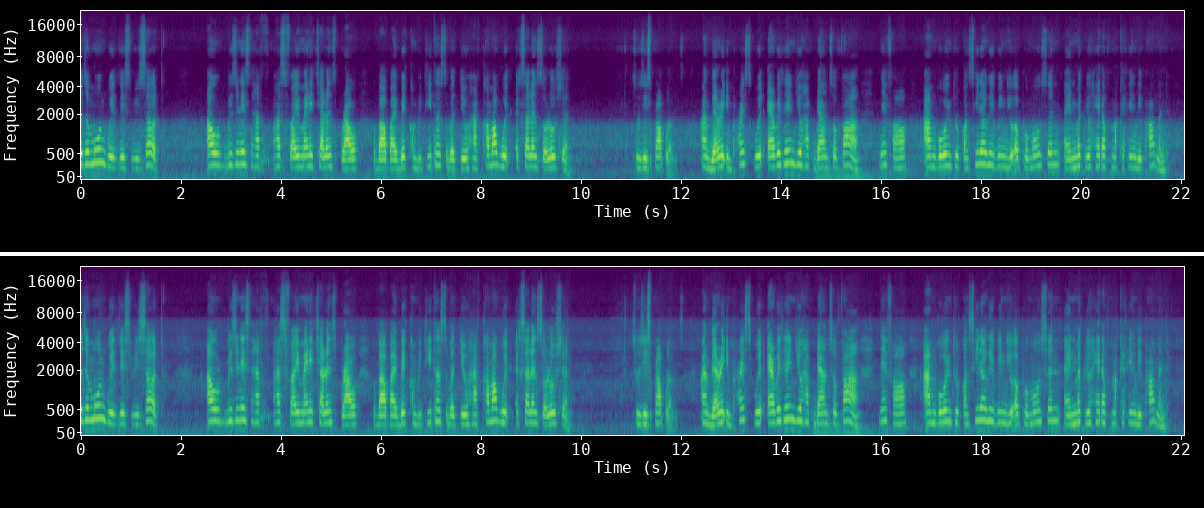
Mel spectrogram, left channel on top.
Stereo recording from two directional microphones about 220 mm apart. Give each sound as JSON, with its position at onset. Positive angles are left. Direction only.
{"t": 0.0, "sound": "a woman's voice", "side_deg": -35}
{"t": 3.4, "sound": "a woman's voice", "side_deg": -75}
{"t": 3.9, "sound": "a woman's voice", "side_deg": -35}
{"t": 7.7, "sound": "speech", "side_deg": -85}
{"t": 8.4, "sound": "a woman's voice", "side_deg": -35}
{"t": 11.0, "sound": "a woman's voice", "side_deg": -35}
{"t": 11.4, "sound": "speech", "side_deg": -90}
{"t": 12.4, "sound": "a woman's voice", "side_deg": -40}
{"t": 16.2, "sound": "speech", "side_deg": -90}
{"t": 16.8, "sound": "a woman's voice", "side_deg": -35}
{"t": 18.9, "sound": "speech", "side_deg": -65}
{"t": 19.2, "sound": "a woman's voice", "side_deg": -35}
{"t": 21.3, "sound": "speech", "side_deg": -90}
